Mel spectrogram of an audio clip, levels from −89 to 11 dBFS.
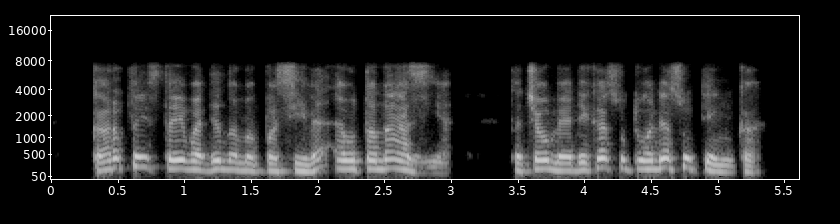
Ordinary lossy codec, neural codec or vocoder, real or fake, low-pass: Opus, 16 kbps; codec, 24 kHz, 3.1 kbps, DualCodec; fake; 7.2 kHz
